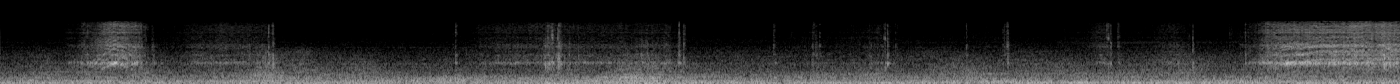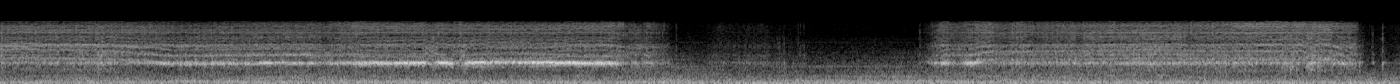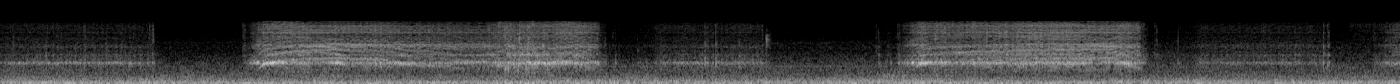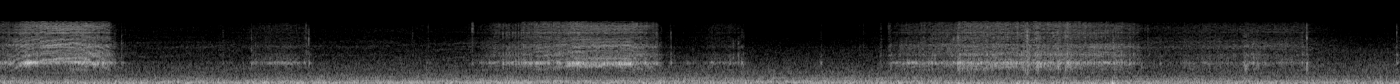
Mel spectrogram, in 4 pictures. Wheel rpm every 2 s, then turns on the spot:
10, 10, 20, 10, 0, 0, 90, 150, 130, 120, 40, 50, 160, 120, 20, 100, 100, 20, 60, 100, 30, 50, 10, 50, 20, 40, 70, 10.
0-8 20-22 28-30 34-36 42-46 48-50 54-56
